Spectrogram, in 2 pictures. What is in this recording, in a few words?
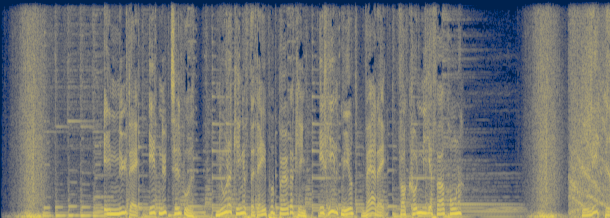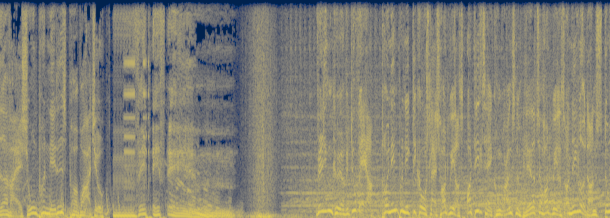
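danish male commercial, voice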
